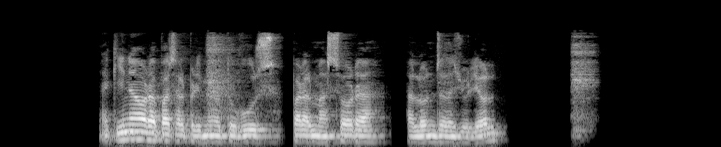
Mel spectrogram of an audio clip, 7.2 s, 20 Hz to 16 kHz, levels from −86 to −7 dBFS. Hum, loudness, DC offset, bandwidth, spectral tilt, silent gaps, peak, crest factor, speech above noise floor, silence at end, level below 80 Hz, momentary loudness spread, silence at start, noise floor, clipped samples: none; -20 LUFS; under 0.1%; 8 kHz; -4 dB/octave; 2.86-2.93 s, 3.93-4.06 s, 5.09-5.69 s; -2 dBFS; 18 dB; over 71 dB; 1.25 s; -62 dBFS; 15 LU; 1 s; under -90 dBFS; under 0.1%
